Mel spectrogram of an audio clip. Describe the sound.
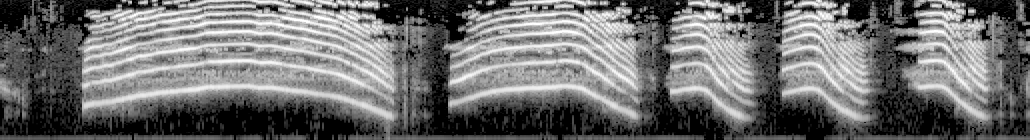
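A human voice mimics a siren, sweeping up and down in two long wails, then three shorter, quicker rising-and-falling calls, loud with brief pauses between.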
